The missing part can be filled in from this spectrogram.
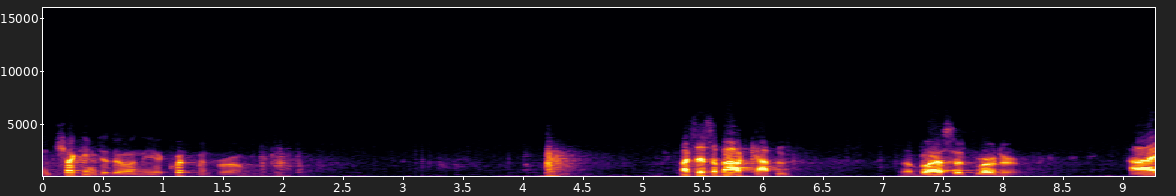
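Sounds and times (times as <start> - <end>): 
speech: 0.0 - 1.9, 5.3 - 6.3, 7.1 - 8.2, 9.0 - 9.2
back door opening and shutting: 1.7 - 2.6, 3.3 - 4.7
back door thud: 1.8 - 2.4, 4.0 - 4.6.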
